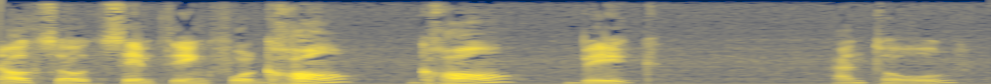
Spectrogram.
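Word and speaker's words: grand: the same thing for gran big and told it's a huge gran it these two consonants you don't pronounce them it will be ground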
